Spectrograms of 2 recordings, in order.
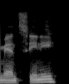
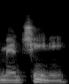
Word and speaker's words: Mancini: Like when we went to Italy, everyone said Mancini, which is how you'd pronounce it. But at this point, we've been in America long enough. It's been Americanized. Yeah.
